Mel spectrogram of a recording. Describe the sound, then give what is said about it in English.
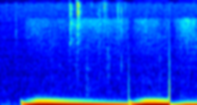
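A simple synth bass made from a single sine-wave operator with a pitch envelope plays three deep, loud notes. Each note opens with a quick downward pitch swoop and then holds steady; the last note sits lower. “This is like the main first bass. It's very simple. This is an operator, sine wave, and a little bit of pitch enveloping, and I think that's really it.”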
